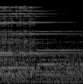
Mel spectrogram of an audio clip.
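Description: A telephone rings in the Back to the Future video game, a brief sustained metallic bell trill that holds steady and then fades slightly.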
